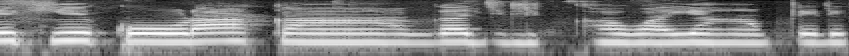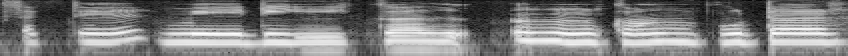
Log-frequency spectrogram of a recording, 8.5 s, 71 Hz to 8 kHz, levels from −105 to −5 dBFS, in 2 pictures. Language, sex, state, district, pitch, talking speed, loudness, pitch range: Maithili, female, Bihar, Bhagalpur, 230 Hz, 115 wpm, -14 LUFS, 225-235 Hz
